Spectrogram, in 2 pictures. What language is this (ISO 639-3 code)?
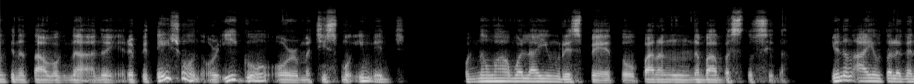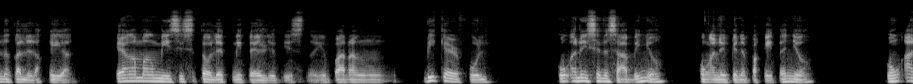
fil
